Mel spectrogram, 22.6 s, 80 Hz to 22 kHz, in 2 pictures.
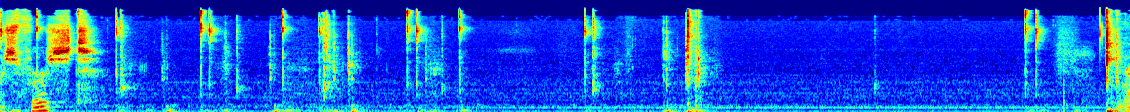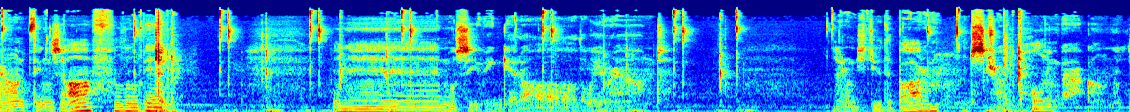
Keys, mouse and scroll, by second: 0.9 click, 1.7-5.7 middle drag, 5.7 click, 6.9 ctrl+b, 11.1 a, 11.4 middle click, 13.0 ctrl+Tab, 14.4-19.9 drag, 18.7-20.4 middle drag, 21.4 ctrl+b.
